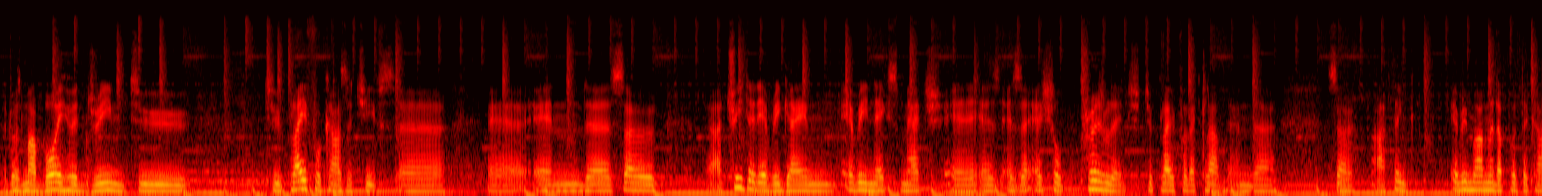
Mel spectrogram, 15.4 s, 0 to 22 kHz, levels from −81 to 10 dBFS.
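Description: Throughout, the audio was split into windowed frames and rejoined with an overlap whose gains do not add up to a constant. The level dips and swells by about 6 dB once per frame, around 200 times a second, giving overlap-add ripple: a metallic buzz.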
